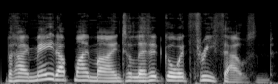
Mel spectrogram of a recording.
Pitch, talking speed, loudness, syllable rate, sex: 160 Hz, 280 wpm, -15 LUFS, 5.3 syllables/s, male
